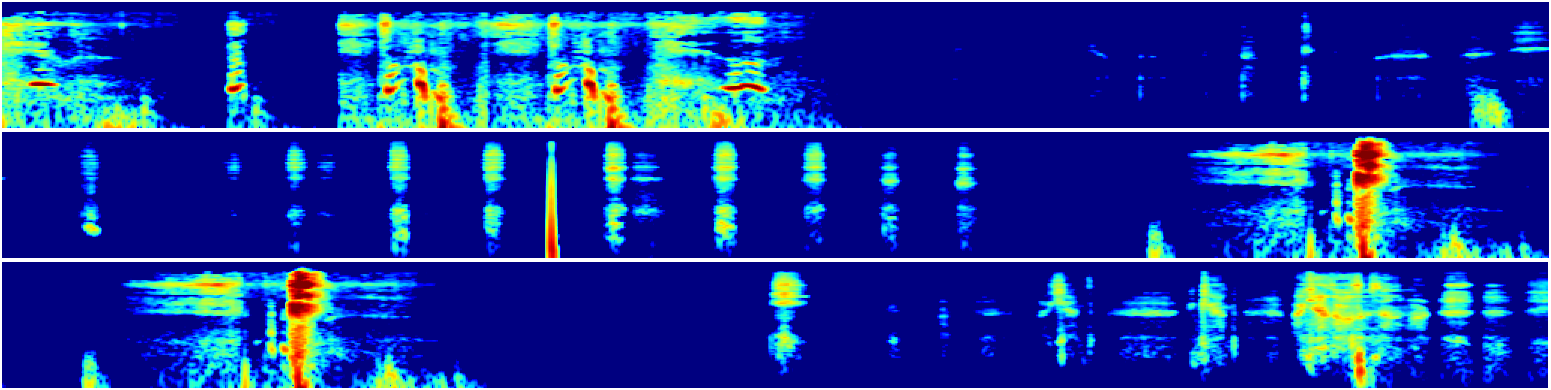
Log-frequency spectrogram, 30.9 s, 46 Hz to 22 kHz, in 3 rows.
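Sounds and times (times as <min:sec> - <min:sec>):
woman sneezing: 0:19.2 - 0:19.7, 0:22.4 - 0:22.9.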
